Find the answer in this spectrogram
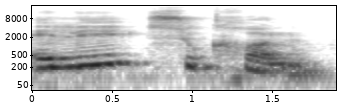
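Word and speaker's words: Eli Shukron: His name is, I write it somewhere, Eli Sucron.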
